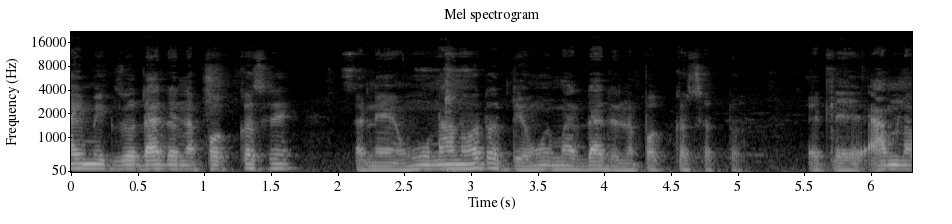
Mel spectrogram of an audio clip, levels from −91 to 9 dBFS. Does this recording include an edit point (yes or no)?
no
